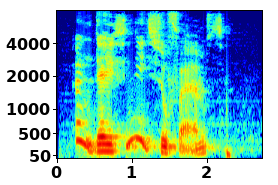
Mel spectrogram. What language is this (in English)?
Kabyle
